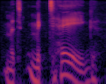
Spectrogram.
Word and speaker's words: McTeigue: And Father McTague, whose name I pronounced it right that time, Nick, right?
